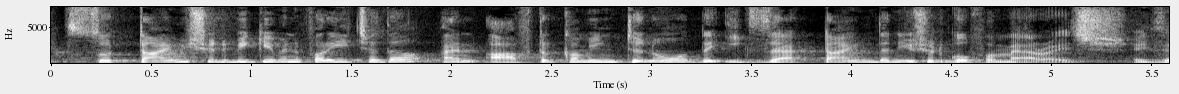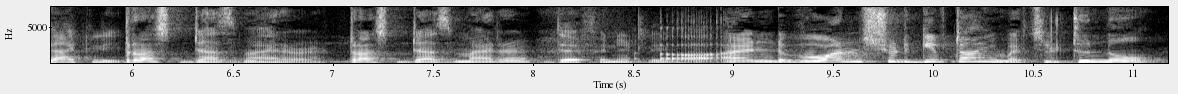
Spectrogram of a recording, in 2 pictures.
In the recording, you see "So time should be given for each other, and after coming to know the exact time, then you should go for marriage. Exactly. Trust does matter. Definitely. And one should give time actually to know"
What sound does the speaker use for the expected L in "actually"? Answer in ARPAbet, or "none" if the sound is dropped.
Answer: L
